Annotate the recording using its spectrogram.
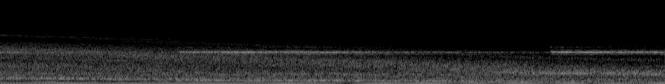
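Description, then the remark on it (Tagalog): A noise-emitting scrambler device is switched on: a steady, dense electronic noise hums continuously, with a sustained high tone running through it and a low droning rumble underneath, loud with no talking. “Dali-dali niya binuksan yung mekanismo na nagbibigay ng ingay.”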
